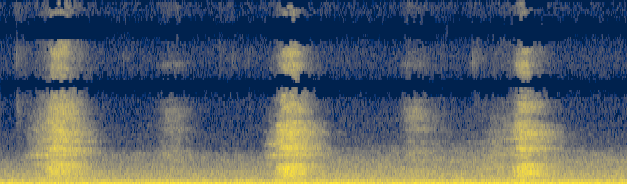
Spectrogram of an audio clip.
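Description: A woman's breathing in time with a leg-lift exercise: three strong, hissing breaths about two and a half seconds apart, with fainter breaths between, over a faint steady low hum.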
